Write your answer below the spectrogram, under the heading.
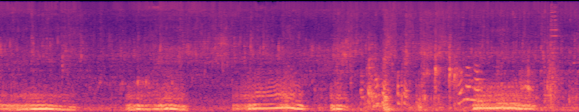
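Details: Wire-haired dachshund named The General, a shelter rescue, grumbling during a bath with lavender added: low rumbling growls in bursts of about a second, repeating every couple of seconds, with a woman's soothing speech and splashing water between.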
